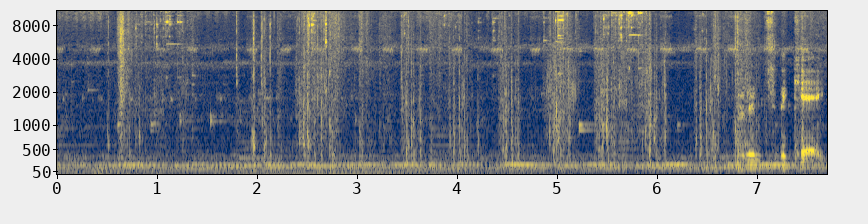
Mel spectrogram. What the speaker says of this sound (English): I'm going to get on my fast horse.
